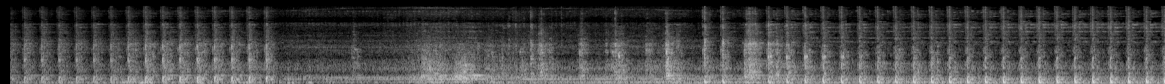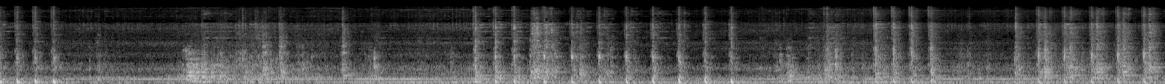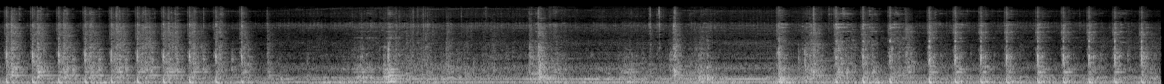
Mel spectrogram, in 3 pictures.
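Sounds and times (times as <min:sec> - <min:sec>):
hydraulic breaker hammering: 0:00.1 - 0:02.8, 0:05.4 - 0:12.4, 0:16.2 - 0:26.2, 0:29.8 - 0:34.9
diesel engine running: 0:01.1 - 0:10.0, 0:11.4 - 0:34.9.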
